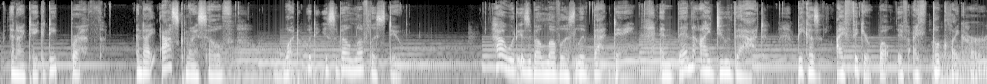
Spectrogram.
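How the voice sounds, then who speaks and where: A woman's voice: lowish voice, lively intonation, moderate pace, music in the background, lightly acted. A woman playing a hard-edged, wounded space officer in an audio drama, speaking with sarcastic, confrontational emphasis. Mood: anguished, bitter.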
